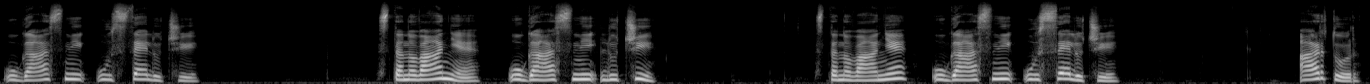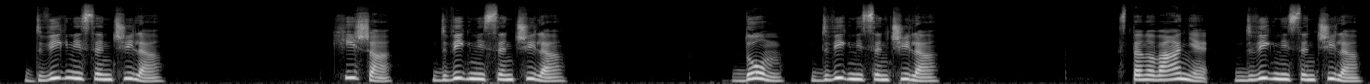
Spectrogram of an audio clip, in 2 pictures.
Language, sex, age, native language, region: Slovenian, female, 50-59, Slovenian, Central Slovenia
